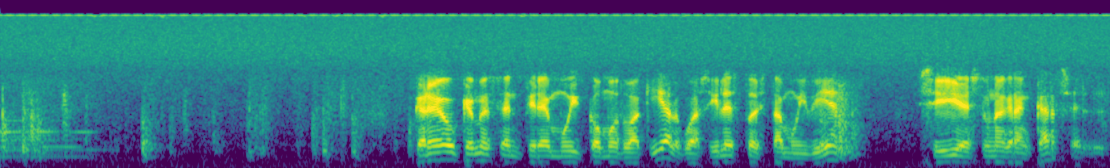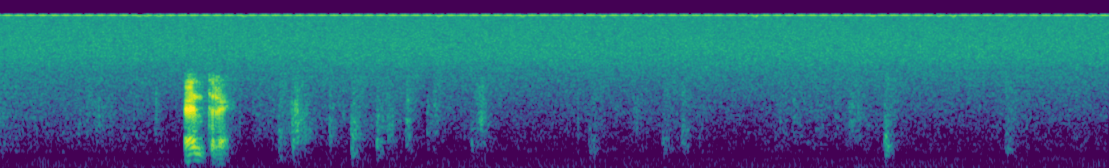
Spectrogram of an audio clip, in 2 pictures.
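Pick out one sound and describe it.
Boots thud on a wooden floor as men walk.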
